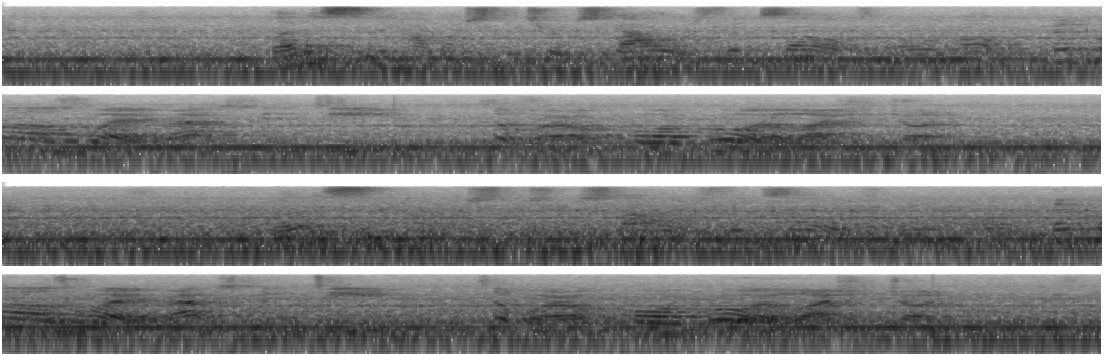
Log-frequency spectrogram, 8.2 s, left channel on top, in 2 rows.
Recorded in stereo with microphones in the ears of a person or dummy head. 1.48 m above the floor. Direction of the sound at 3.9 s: 20° right (ahead or behind).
